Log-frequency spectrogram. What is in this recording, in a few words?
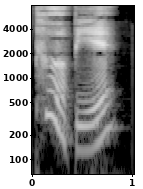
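"te4bie2", Mandarin Chinese; 特别; tèbié; 特別である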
